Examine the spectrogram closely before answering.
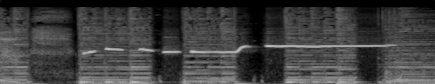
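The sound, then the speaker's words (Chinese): Whistled melody in a Mandarin pop song, with sustained clear notes that step up to a higher pitch partway through, over a band accompaniment that cuts out briefly in places. “一定要听到这个口哨音才圆满”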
